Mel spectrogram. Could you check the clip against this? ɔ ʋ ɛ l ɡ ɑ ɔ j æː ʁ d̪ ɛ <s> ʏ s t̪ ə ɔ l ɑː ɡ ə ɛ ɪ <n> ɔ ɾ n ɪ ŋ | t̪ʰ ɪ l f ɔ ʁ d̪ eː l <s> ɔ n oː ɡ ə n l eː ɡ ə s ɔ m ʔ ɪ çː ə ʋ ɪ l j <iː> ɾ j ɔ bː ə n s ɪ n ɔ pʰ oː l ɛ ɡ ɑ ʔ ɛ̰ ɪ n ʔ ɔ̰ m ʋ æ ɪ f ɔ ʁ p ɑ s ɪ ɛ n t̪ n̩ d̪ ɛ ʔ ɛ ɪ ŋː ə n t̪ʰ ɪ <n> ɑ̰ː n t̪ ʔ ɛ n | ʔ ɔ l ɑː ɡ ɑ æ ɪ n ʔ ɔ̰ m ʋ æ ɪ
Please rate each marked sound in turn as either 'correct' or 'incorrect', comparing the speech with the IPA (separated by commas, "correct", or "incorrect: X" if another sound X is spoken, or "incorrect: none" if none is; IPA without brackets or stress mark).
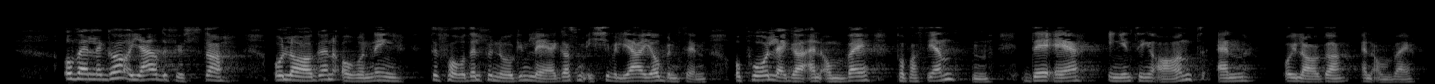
incorrect: f, correct, incorrect: f, incorrect: æː, incorrect: ŋ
